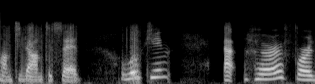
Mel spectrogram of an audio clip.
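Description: It's a short speech clip, and the whole thing has gone through the AMR wideband (HD Voice) codec at 8.85 kbit/s, one of its two lowest rates. That's why the voice sounds rough and raspy all the way through. The codec models speech with a pulse-driven vocal tract filter, and at this rate there aren't enough bits to get the excitation right, so the damage is plainly audible. The top end also stops dead, with nothing above 7.5 kHz. On top of that, from the very start to about 1.41 s there's a block size mismatch (truncated). One stage is writing bigger blocks than the next one reads, which fits 512-sample blocks having their tails chopped off. Each chop leaves a seam, so you get a steady 75 Hz buzz at the block rate. Because part of every block is thrown away, that stretch runs about 1.6 times fast while keeping its timbre.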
